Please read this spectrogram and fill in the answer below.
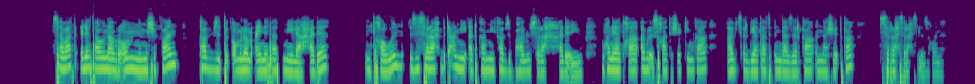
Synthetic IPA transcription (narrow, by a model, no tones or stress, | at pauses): sɐβat̪ʕɨlɐt̪ʰawɨnaβɾḭʔo̞mnɨmɨʃɨfan | kʰaβzɨt̪ʼːɨkʼːɐmɨlo̞mʕajnɐt̪ʰat̪̚melaħad̪ɐ | ɨnt̪ʰɨxɐwːʊnʔɨzisɨɾaħbɨt̪ʼa̰ʕmiʔad̪kʰamikʰaβzɨbːaɦalusɨɾaħħad̪ɐʔɨjːumɨxnijat̪ʰu̥xɐʔaʔaβɾɨ̰ʔsɨxat̪ʰɐʃɐkʰːimkʰa | ʔːβt͡sʼɨɾɡijat̪ʰat̪ɨnd̪azɐɾkʰaʔɨ̰nːaʃɐt̪ʼkʰa | sɨrːaħsɨɾaħsɨlɐzɨxo̞nɐ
